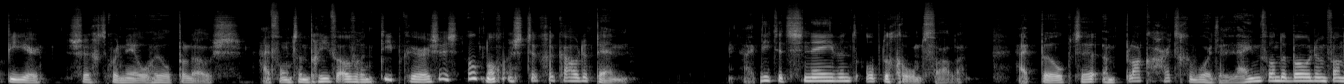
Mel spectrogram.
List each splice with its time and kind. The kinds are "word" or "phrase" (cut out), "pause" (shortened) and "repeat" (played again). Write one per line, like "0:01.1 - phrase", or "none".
0:01.0 - word
0:02.5 - pause
0:04.6 - word
0:07.6 - phrase
0:09.9 - pause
